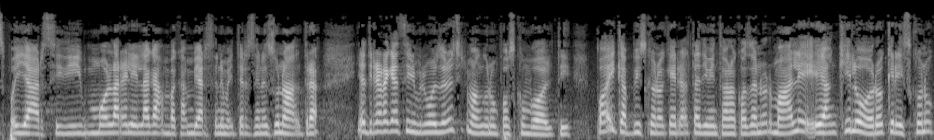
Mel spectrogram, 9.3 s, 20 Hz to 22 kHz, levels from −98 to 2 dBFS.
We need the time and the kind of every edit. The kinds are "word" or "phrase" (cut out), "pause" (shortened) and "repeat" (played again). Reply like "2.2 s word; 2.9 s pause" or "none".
none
